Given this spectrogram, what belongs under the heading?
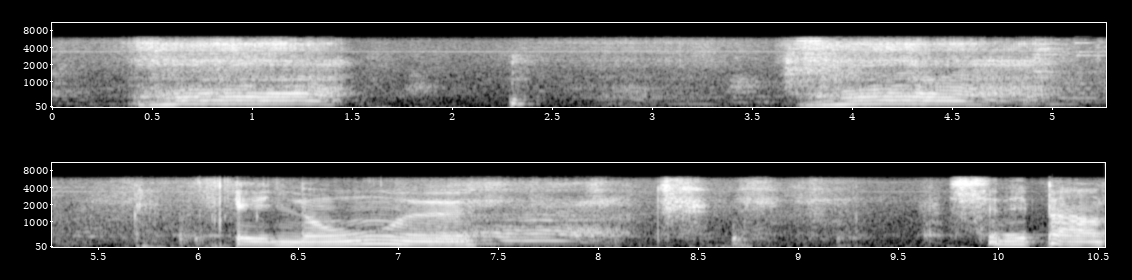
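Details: Loud, voiced, groaning snores about every three seconds with some pitch sliding, partly like vocal moaning: snoring.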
